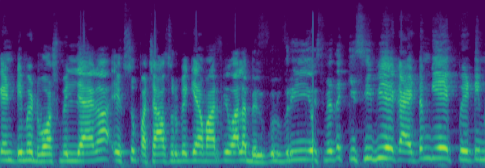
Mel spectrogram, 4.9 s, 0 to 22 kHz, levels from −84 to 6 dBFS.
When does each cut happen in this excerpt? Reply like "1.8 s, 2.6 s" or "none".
3.1 s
